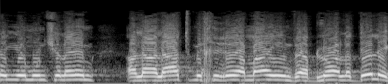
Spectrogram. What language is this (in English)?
Hebrew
